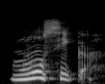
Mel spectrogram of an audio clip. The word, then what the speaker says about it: música: Música is a esdrújula word and it's always accented. They always have accent. Música. You can see the accent mark in the U.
